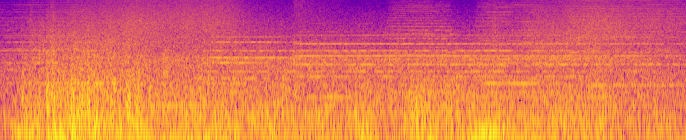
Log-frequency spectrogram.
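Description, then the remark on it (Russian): A loud, continuous storm roar with deep rumbling thunder and heavy crashing waves, a dense wall of low-end noise that swells and surges throughout, with no voices. “Огромный корабль страшно качало, а ветер так и мчал его по бушующим волнам.”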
